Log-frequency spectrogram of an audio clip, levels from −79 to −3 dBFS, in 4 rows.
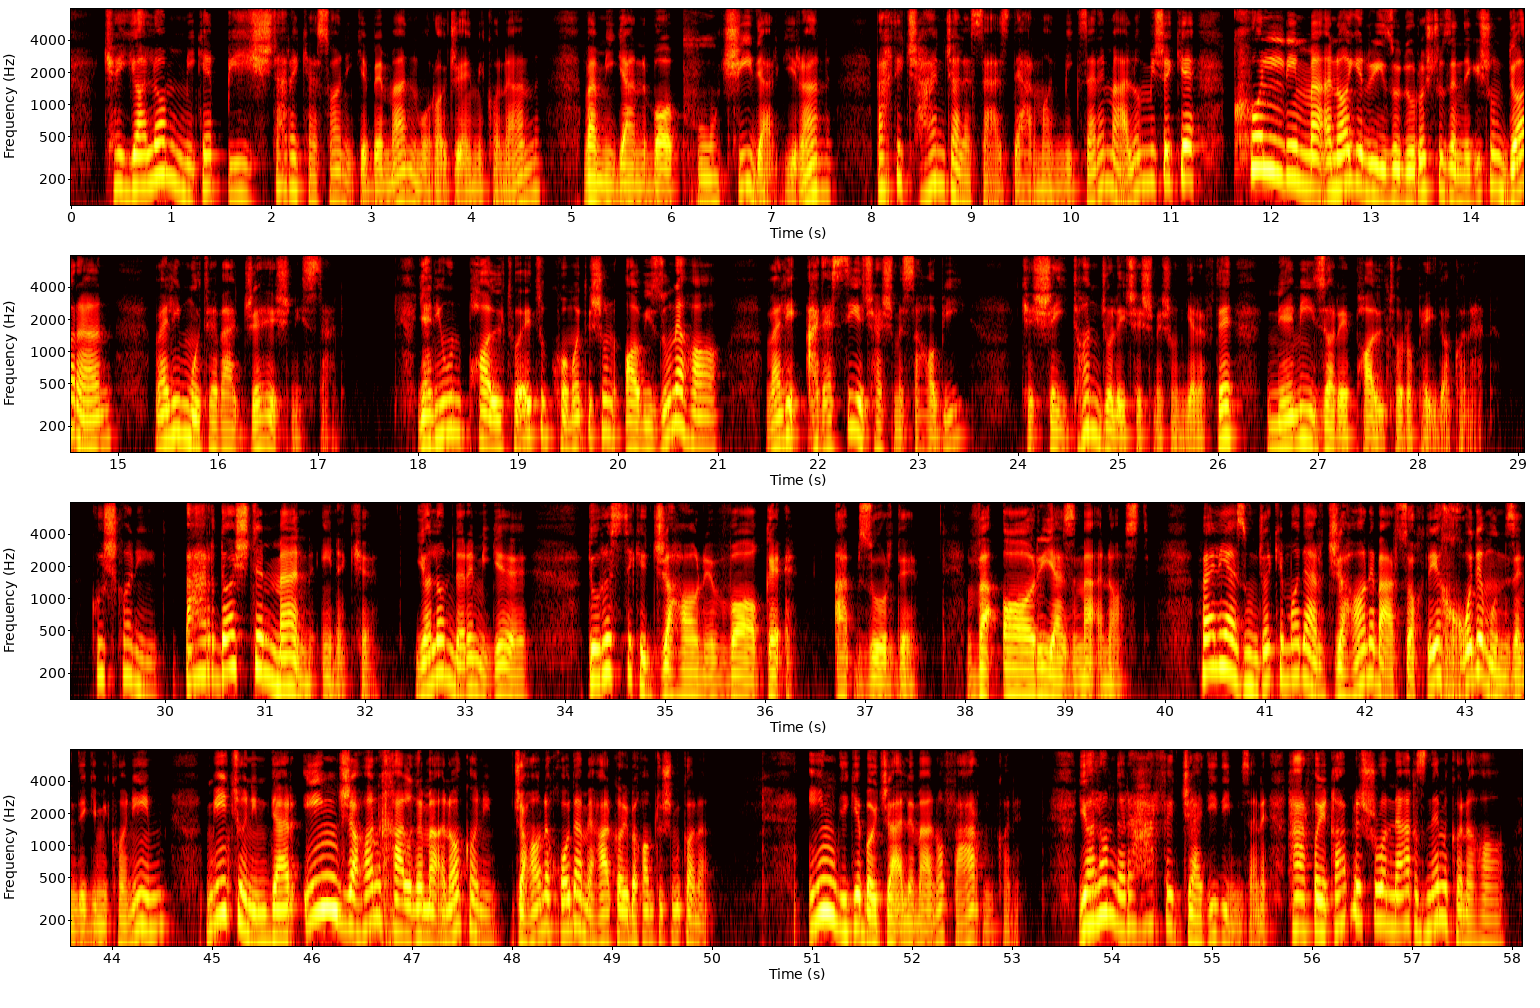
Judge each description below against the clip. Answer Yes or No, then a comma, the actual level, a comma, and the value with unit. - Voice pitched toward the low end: Yes, low, 130 Hz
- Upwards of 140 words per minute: No, average, 120 wpm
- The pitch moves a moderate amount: No, wide, 8.9 semitones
